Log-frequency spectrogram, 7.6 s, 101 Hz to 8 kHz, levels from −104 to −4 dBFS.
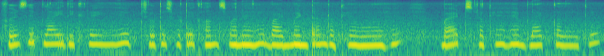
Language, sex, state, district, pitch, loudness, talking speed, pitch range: Hindi, female, Chhattisgarh, Kabirdham, 255 Hz, -17 LUFS, 175 wpm, 245-265 Hz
